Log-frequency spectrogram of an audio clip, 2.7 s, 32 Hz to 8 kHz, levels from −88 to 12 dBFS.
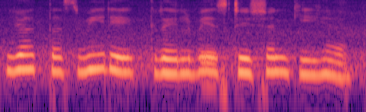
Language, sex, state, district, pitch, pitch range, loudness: Hindi, female, Manipur, Imphal West, 235 Hz, 220-245 Hz, -15 LUFS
